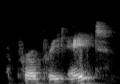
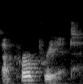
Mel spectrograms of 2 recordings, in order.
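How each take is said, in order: First: The last syllable is full, like 'eight'. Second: The last syllable is reduced, like 'it'. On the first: It means to take. "like eight" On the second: It means suitable, not to take. "if it's not to take, it's appropriate"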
